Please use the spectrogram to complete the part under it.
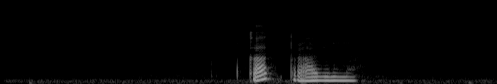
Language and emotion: Russian, sad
